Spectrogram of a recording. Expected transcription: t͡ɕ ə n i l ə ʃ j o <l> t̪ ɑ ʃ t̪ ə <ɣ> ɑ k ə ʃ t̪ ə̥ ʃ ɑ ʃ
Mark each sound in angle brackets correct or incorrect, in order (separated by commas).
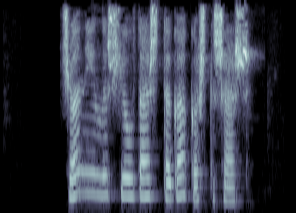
correct, correct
